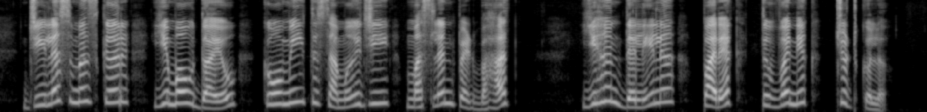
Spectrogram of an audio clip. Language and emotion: Kashmiri, neutral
